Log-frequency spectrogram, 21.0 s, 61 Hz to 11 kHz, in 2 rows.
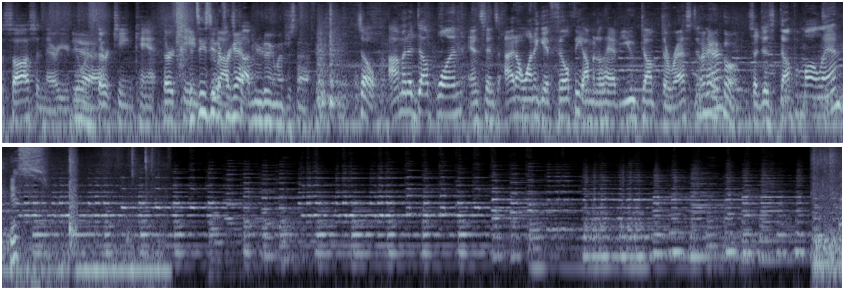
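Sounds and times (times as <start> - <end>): kitchen clanks: 3.9 - 4.5, 20.6 - 21.0
instrumental brass music: 7.4 - 21.0.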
